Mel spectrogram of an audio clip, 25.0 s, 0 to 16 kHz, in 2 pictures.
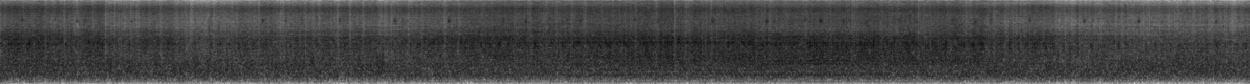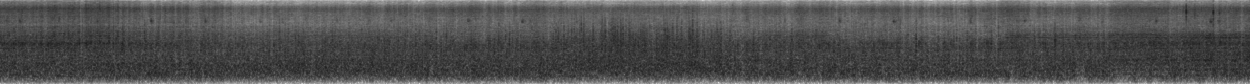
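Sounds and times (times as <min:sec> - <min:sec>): boat running noise: 0:00.0 - 0:25.0
wind buffeting microphone: 0:00.0 - 0:25.0.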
